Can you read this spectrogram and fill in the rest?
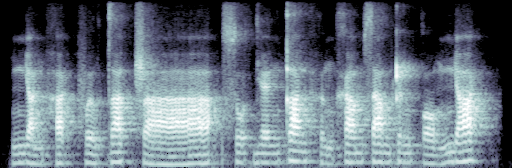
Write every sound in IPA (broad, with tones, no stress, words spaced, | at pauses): ɲa˨˩˨ŋha˨˩k̚ fə˨˩wt̪a˦˥t̚ʂaː˨˩˦ | so˨˩t̚jɛ˨˩˦ŋ t̪a˧nhə˨˩˨ŋ xa˧˥msa˧mʈə˧ŋ kɔ˨˩˦mɲa˦˥k̚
